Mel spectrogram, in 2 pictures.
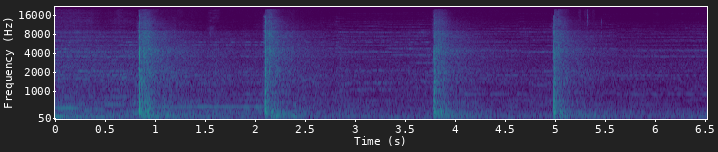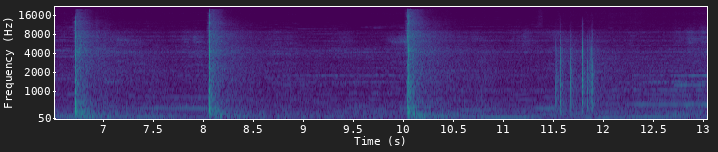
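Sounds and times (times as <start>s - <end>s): fireworks booming: 0.0s - 6.0s, 6.6s - 9.0s, 10.0s - 10.8s, 11.5s - 12.2s
fireworks crackling pops: 0.0s - 6.0s, 6.6s - 9.0s, 10.0s - 10.8s, 11.5s - 12.2s
music playing: 0.0s - 13.0s.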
